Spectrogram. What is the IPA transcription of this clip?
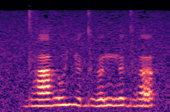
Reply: dʱaɦuʎɵ dʱɵnːɵdʱɐ

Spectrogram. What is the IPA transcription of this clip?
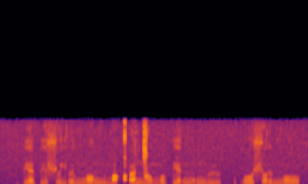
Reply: pʲapʲɔʃʉjɾʉl ŋɔŋʉmɔ qʼʉŋ͡ǀomo pʲaŋ͡mɔŋ͡mʉ | ɓoʃɔɾʉ ŋo

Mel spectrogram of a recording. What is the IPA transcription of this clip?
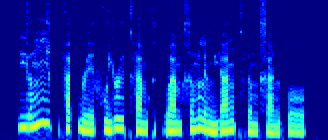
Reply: jə˧˥mɲə˦˥k̚ ha˦˥k̚ɹe˨˩˦ fu˨˩˦jɹɨ˧t̪ʰa˨˩m kə˨˩k̚va˨˩mxə˧˥mlə˨˩ŋ ja˧˥ŋt̪ʰə˨˩mxa˨˩˨n ʔo˨˩

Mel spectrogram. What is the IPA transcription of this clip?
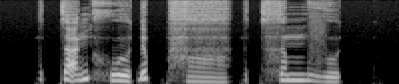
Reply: t̪a̰˧˥ŋhwu˧˩ɗə˦˥p̚ha̤ː˨˩ | t̪ʰə˧m vu˨˩t̚

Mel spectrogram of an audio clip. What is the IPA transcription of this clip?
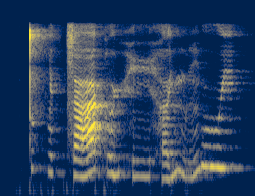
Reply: t̪ʊ˧k̚lɪ˨˥k̚saː˨˥kɵ˨ɥ hiː˨hɐ˨˥j mɪ˨˥ŋwuː˥j

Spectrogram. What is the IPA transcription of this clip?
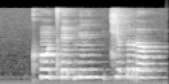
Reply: kʰõ tʼeʔnĩ | t͡ɕəʔrʌ

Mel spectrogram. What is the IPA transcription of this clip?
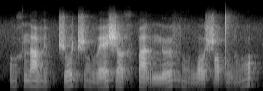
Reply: ɔ̤xn̪aβɛ̤pt͡ʃo t͡ʃɔ̤βɛʒʌxpar n̪ɵ vɔ̤βɔ ʒɔtˤβɔ̤

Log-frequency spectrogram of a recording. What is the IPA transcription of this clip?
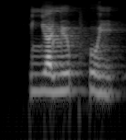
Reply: ʎalʲəpʰʊj

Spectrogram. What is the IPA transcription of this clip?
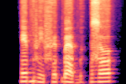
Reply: e˦bβi˨fʏ˦ɓɜ˦˨b | zo˦

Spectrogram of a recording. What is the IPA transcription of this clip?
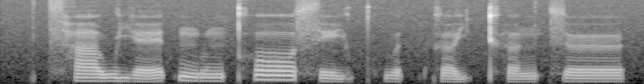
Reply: t͡sʰaː˧wjɛː˨˥t̚ŋʊ˧ŋkʰɔː˥ se˨jkʷʰɐ˨t̚kɐ˨˥j kʰɐ˨˧ŋ t͡sœː˧

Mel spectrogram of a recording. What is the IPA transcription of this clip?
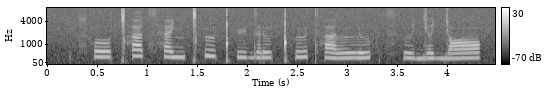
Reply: t͡sʰo ǀʰat͡sʰæɲǀʰɯ ǃʰydəɾɯǃʰɯ tʰalːɯf t͡sʰɯɟə ɟɒ

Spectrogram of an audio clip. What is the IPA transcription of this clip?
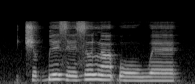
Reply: t͡ʃə˧ ɡ͡be˦ze˧zə˦ lã˦ɓoː˧ wɛ˧

